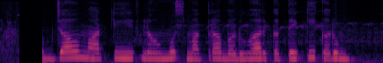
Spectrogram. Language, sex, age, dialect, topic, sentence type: Magahi, female, 41-45, Northeastern/Surjapuri, agriculture, question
